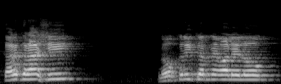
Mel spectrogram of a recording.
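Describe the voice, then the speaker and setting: A man's voice: sits high, flat delivery, a little slow, a bit bright. A man giving a daily horoscope as an astrologer, talking bluntly and warning listeners in a conversational, lecturing way. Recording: echoey room, dull lo-fi sound.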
